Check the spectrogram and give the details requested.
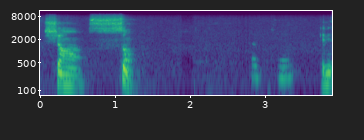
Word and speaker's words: chanson: It's an exception here because normally it should be z. You're quite right because there's one S in the middle of the word. But exceptionally, it's pronounced like a double S. So there are irregularities. There are exceptions. So in this case, it's chanson.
